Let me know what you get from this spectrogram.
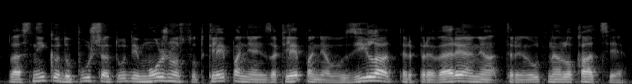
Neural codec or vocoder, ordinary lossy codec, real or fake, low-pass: none; AAC, 64 kbps; real; 7.2 kHz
